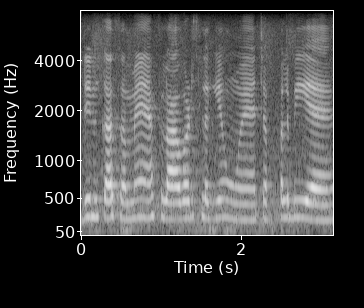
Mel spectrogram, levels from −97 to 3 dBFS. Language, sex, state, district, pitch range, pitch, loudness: Hindi, female, Haryana, Rohtak, 220-235 Hz, 230 Hz, -17 LUFS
